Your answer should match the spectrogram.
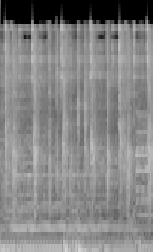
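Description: Live church band playing fast praise-break music: steady drum strokes under held keyboard chords and bass.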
